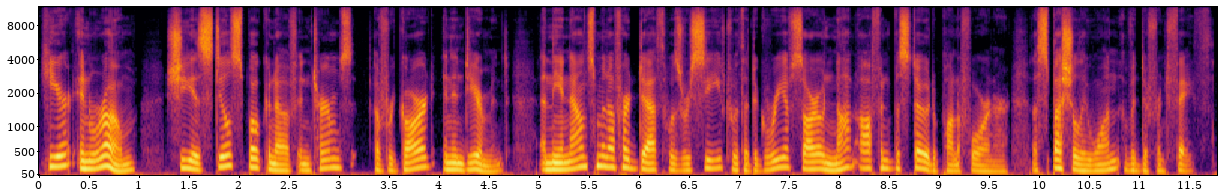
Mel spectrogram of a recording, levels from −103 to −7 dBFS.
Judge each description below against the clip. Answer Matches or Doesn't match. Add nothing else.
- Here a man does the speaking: Matches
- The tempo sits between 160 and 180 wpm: Doesn't match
